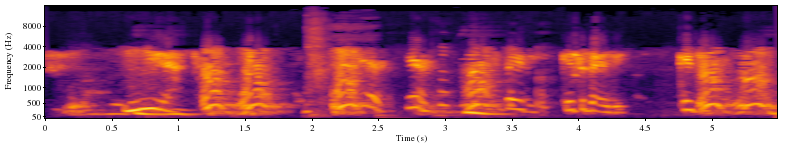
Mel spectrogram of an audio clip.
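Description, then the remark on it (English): A male puppy, heard over a phone call, yips, whines and barks in a rapid string of high, squeaky bursts, fairly loud, with only brief pauses between its vocal outbursts. “And he's talking. It's hard having a puppy.”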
